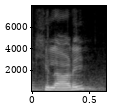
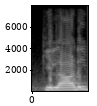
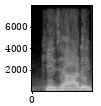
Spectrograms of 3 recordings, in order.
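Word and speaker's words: Keezhadi: है जिसका नाम है खिलाड़ी, ठीक है। एक्चुअली इसको किलाड़ी पढ़ा जाता है या फिर किझाड़ी पढ़ा जाता है, तमिलनाडु तमिल लैंग्वेज का वर्ड काफ़ी प्रोनाउंस करना प्रॉब्लम होता है, ठीक है।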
